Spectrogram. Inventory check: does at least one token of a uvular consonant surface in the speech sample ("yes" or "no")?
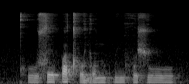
no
